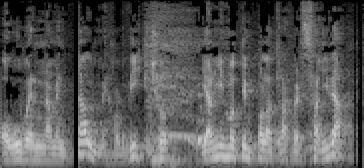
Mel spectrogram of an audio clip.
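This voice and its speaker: This man speaks with an Andalusian accent. The recording is very clean, its background silent. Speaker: member of parliament. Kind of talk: parliamentary speech. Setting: parliament committee hearing. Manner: formal.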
